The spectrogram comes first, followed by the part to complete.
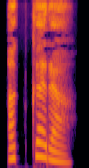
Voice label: "ಅಕ್ಕರ", Kannada

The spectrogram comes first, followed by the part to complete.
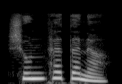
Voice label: "ಷಂಡತನ", Kannada

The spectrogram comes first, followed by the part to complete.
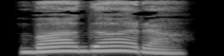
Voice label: "ಬಾಗಾರ", Kannada

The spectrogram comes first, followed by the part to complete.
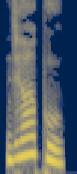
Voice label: "ಝಾಪು", Kannada

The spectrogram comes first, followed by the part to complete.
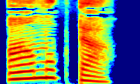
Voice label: "ಅಮುಕ್ತ", Kannada

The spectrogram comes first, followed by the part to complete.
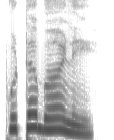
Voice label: "ಪುಟಬಾಳೆ", Kannada

